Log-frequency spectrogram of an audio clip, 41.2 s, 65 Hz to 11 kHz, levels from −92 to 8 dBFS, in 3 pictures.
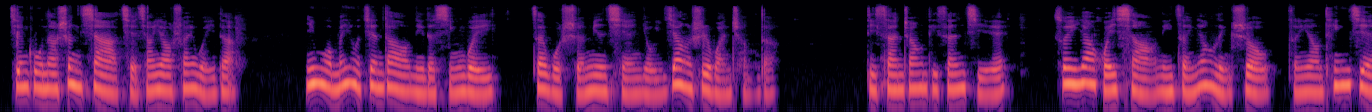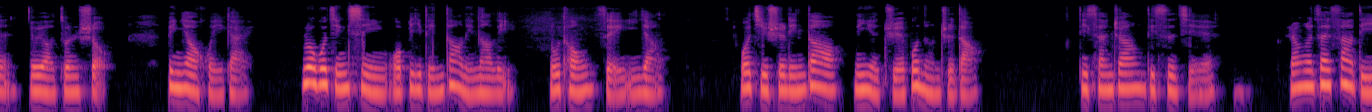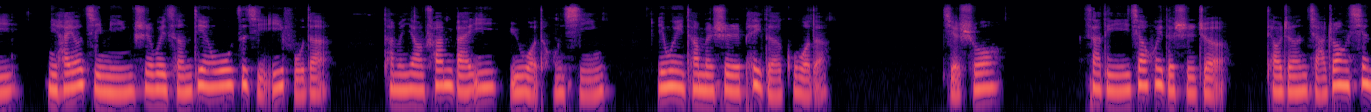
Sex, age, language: female, 20-39, Chinese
